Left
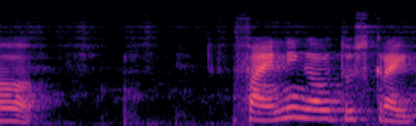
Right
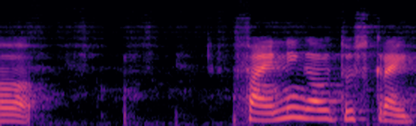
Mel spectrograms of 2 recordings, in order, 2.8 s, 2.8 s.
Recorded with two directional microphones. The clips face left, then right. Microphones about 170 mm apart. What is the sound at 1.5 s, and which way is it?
A woman's voice, 40° right (ahead or behind).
